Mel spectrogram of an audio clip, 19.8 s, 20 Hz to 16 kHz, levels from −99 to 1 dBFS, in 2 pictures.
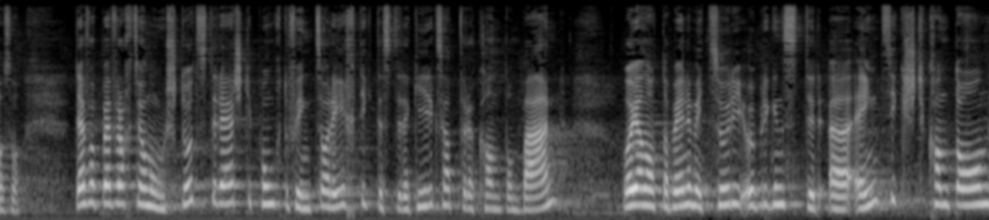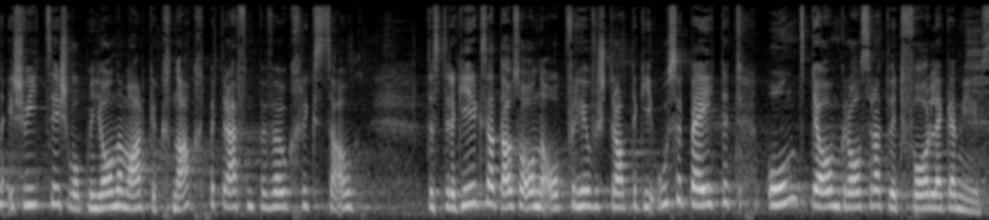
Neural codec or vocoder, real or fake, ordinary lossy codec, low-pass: none; real; none; 14.4 kHz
